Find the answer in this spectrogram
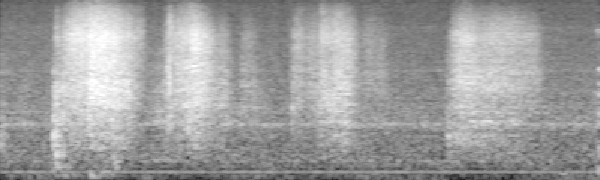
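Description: Faint, soft scraping and rustling of a plastic-wrapped foam meat tray being slid and turned on a table, in several short strokes over a steady low hum.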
